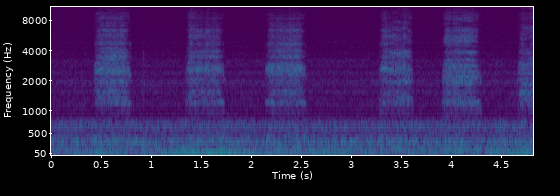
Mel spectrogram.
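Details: Wild barn owl pair at a nest box, with the male keeping a caught rat from the female; five loud, rough, screechy hisses of similar length repeat about once a second against a low steady hum.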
